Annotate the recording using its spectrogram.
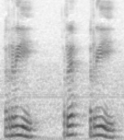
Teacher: Some books say the R is not rolled, but I find when my mouth is relaxed and I go to that sound, there's a natural fluttering of the tongue that happens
